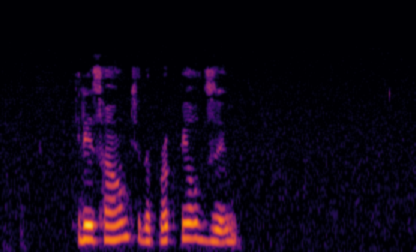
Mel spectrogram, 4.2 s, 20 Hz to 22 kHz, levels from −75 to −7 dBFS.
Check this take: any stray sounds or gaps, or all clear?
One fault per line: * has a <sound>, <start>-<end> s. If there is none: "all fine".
all fine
